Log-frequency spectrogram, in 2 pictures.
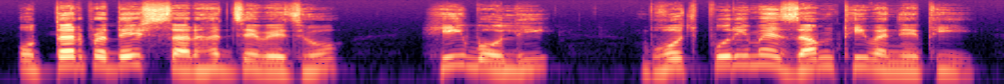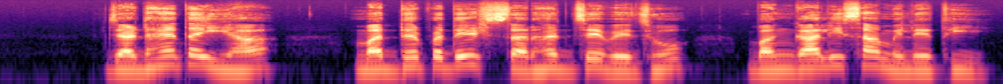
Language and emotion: Sindhi, neutral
